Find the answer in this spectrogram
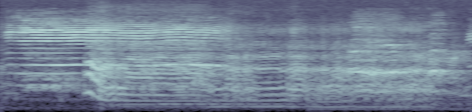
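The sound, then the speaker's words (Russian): Alarmed hens clucking inside a winter hut: agitated, shrill squawks and cackles that run on without a break through the whole clip, loud and dense. “кудахтали в зимовье растревоженные куры”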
